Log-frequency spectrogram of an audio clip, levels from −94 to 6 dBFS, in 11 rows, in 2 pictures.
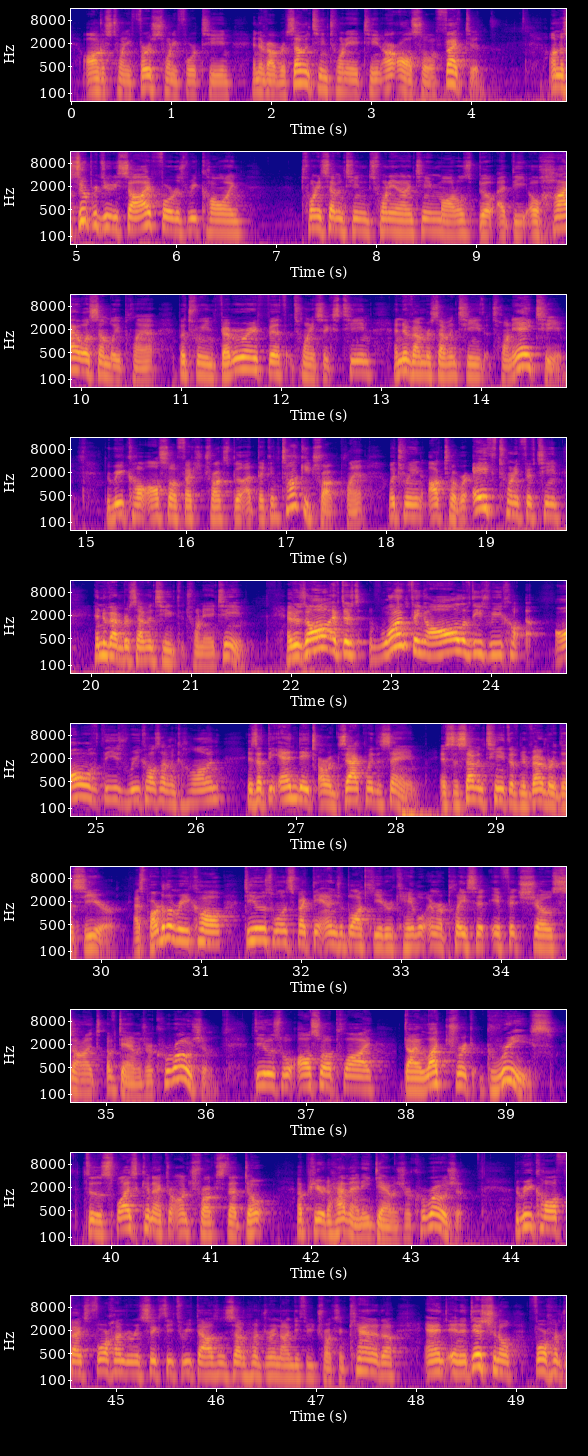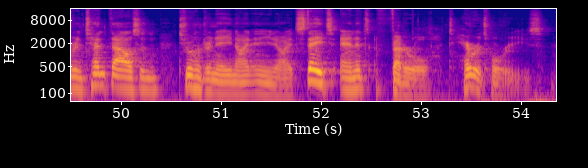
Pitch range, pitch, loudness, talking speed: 125-165 Hz, 145 Hz, -20 LUFS, 170 wpm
